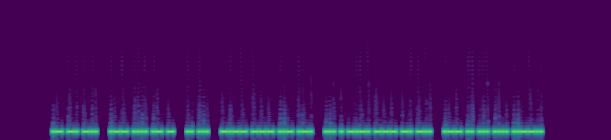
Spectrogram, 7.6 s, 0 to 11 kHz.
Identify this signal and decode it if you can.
Morse code, heard as a keyed tone, about 50 wpm, 700 Hz. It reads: AND WHAT IS YOUR SECOND WISH?
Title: Sentences from Top 1600 Words 50wpm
